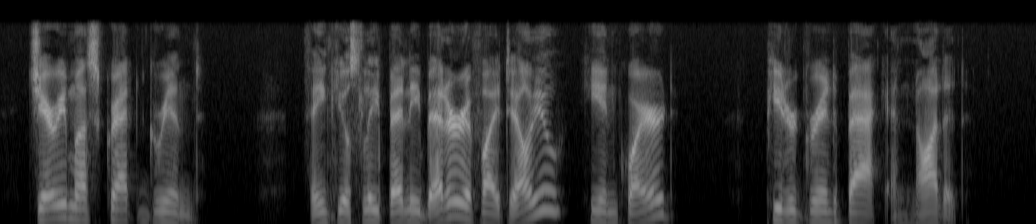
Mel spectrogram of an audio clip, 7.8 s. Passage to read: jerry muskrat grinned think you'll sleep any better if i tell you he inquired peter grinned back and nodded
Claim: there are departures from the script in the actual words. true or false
false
